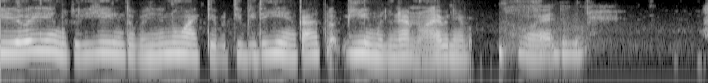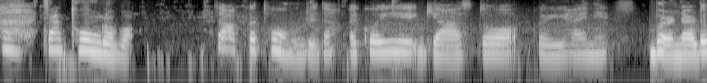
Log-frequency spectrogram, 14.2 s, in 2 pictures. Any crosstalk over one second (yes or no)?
no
